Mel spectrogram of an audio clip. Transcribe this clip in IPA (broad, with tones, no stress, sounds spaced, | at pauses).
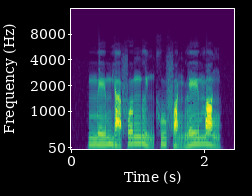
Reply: m e˧˥ ɪ̯ m j ä̰˨˩ f ɤ˥ ŋ l ḭ˨˩ ŋ x u˥˩ f ɑ̰˨˩ ŋ l e˥ ɪ̯ m ɑ˥˩ ŋ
